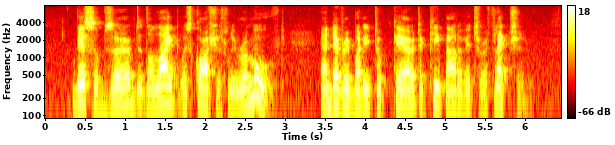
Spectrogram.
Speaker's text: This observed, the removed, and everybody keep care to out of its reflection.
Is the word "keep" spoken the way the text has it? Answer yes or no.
no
